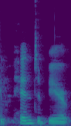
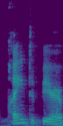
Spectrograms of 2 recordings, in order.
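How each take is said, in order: First: "pint" with a short i, as in "pin"; "pint of beer" with short-i "pint"; own pronunciation. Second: "pint" with a long i, as in "pie"; "pint of beer" with long-i "pint"; better pronunciation. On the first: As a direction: say "pint" to rhyme with "mint". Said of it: "I say pint of beer". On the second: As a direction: say "pint" like "pine" with a t. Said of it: "Probably pint is better". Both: Shown as a demonstration.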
